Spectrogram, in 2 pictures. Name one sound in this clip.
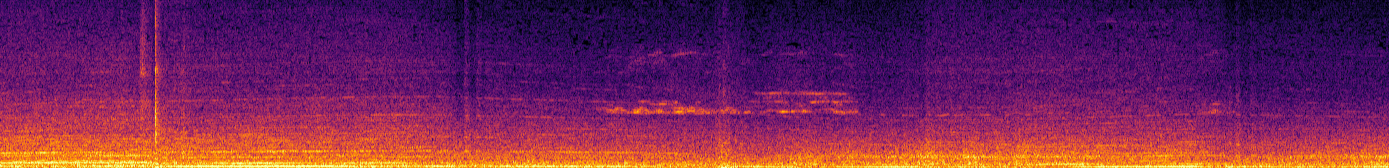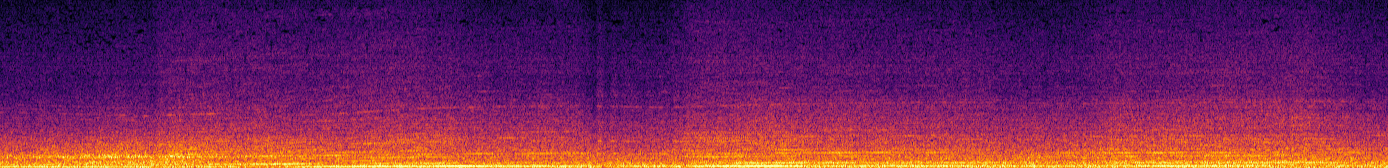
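A racing car engine drones steadily, rising and falling in pitch.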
